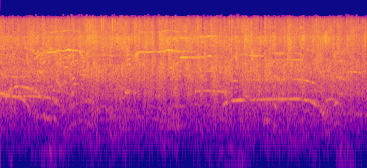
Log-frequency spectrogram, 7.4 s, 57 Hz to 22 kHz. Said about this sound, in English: I left that applause in there on purpose. Joe was probably wondering, because usually we edit it out in the interest. Nah, I left it in there, but you all needed to hear that. There's more of it. I just, right? There's like another 10 seconds of it.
